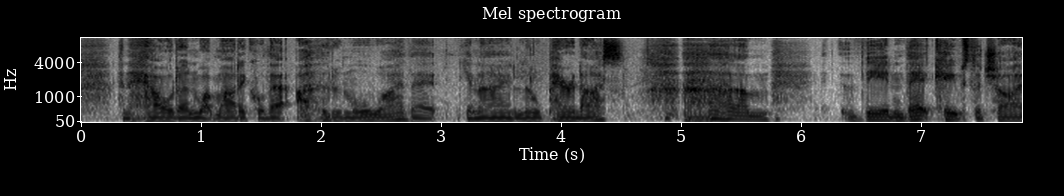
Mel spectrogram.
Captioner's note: chuckles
